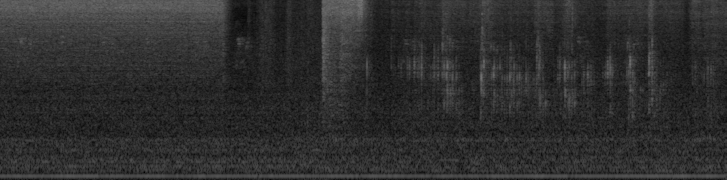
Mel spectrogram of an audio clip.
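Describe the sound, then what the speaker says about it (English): An airbrush hisses in a steady continuous spray, close and fairly quiet, with faint bursts and small interruptions partway through. "Let me spray that outside."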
